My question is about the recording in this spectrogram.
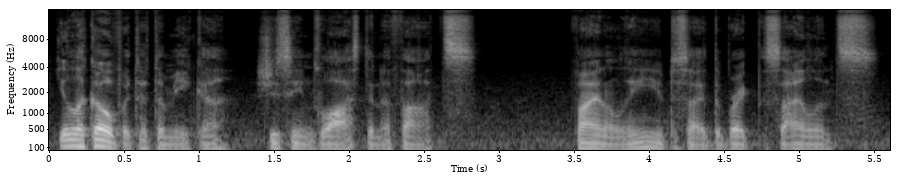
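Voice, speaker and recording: A man streaming, reading a visual novel's narration aloud in a steady voice with occasional stumbles. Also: rumbling low, normal speed, slight background noise. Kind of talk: reading game text aloud.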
